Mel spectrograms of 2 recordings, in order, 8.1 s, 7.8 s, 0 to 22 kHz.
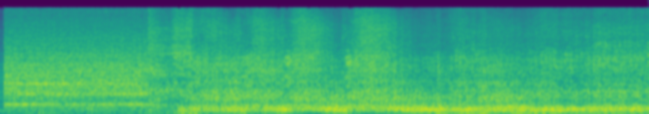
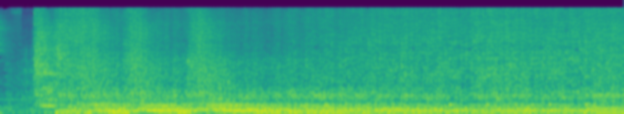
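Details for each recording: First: Supercharged aluminum-headed 289 V8 in a 1965 Mustang: low, lumpy idle close to stalling, idle speed too low with timing too advanced at 30 degrees total; timing then backed to 12 initial, 28 total. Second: 1965 Mustang with supercharged, aluminum-headed 289 V8 and big cam, restarted after cooling off: a deep, lumpy V8 starts right away and settles into a strong, even idle with a slight rev. It sounds healthy, better than ever before, ahead of a thermostat removal.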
